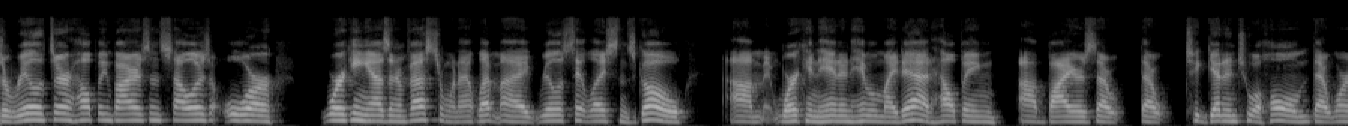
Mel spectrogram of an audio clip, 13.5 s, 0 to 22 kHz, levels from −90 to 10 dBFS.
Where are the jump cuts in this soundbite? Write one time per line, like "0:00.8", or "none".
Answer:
none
